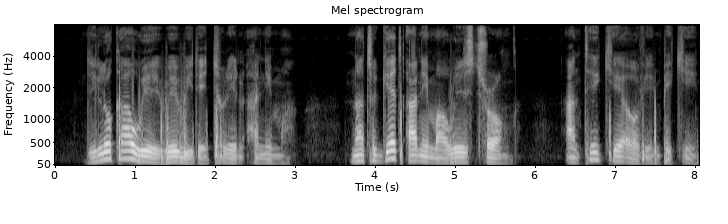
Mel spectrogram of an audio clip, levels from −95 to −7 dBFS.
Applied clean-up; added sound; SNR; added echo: none; none; none; none.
